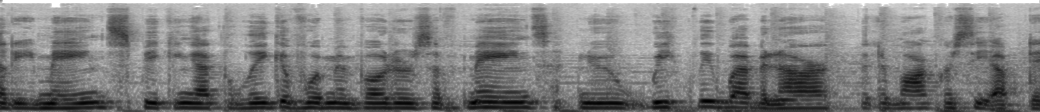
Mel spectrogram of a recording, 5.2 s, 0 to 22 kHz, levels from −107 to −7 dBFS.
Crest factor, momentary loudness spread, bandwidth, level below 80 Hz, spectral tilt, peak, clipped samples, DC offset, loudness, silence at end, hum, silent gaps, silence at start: 14 dB; 4 LU; 16.5 kHz; -36 dBFS; -5.5 dB/octave; -2 dBFS; under 0.1%; under 0.1%; -16 LUFS; 0 s; none; none; 0 s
